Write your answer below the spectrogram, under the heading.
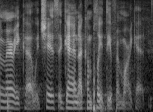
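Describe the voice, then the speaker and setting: Her fairly low-pitched voice stays monotone and flat as this woman speaks over noticeable background noise. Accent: Spanish. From Mexico City. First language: Spanish. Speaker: content creator and performer. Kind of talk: panel discussion.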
